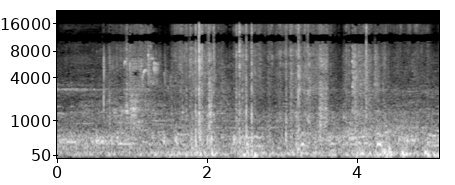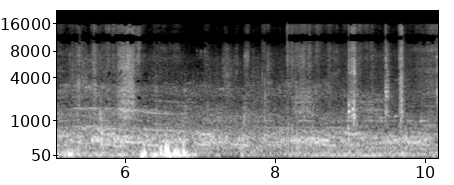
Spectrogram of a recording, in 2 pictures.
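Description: Punjabi Malwai pigeons coo repeatedly and close by in a loft, and there are occasional wing flaps and faint background chatter.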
